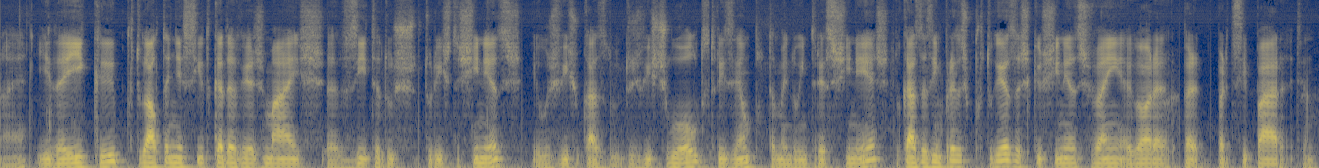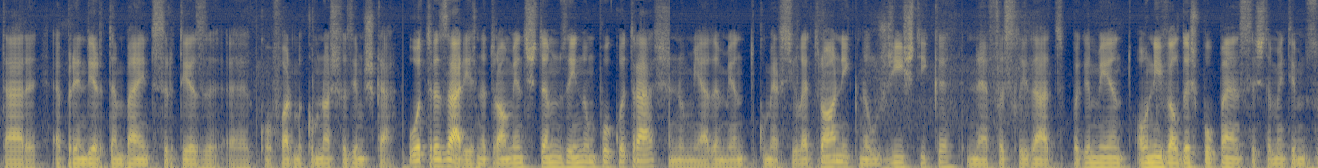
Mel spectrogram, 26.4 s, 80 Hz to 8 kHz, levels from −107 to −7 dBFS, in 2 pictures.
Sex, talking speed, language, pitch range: male, 175 wpm, Portuguese, 75-90 Hz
